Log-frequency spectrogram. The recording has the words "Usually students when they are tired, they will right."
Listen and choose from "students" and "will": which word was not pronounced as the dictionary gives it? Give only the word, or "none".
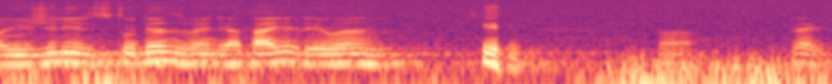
will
